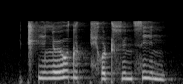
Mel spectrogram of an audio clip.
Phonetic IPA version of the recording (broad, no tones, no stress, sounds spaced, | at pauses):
t͡ʃʼ i l ø ʊ̯ d o ʈ t͡ɕʰ o ʈ s y n s i n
